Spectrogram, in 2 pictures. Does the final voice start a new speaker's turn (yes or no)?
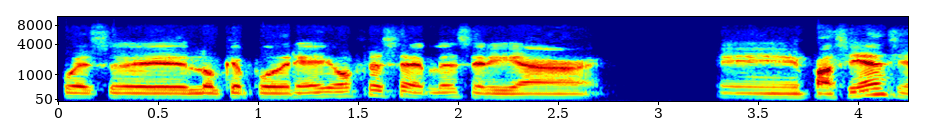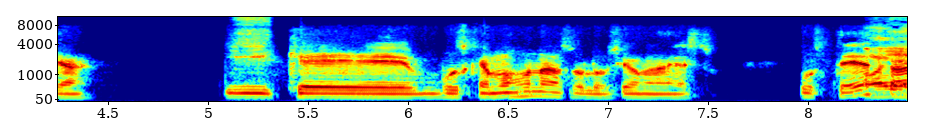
yes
